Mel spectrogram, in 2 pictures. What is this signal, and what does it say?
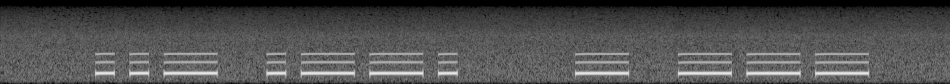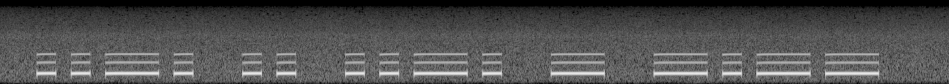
Morse code, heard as a keyed tone, machine-sent, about 7 wpm, 520 Hz. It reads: UP TO FIFTY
